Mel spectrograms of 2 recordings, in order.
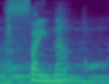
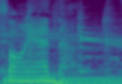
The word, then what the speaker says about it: Saïna: And we've got two tracks from a great singer-songwriter, Saïna, or I think it's pronounced Saïna.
